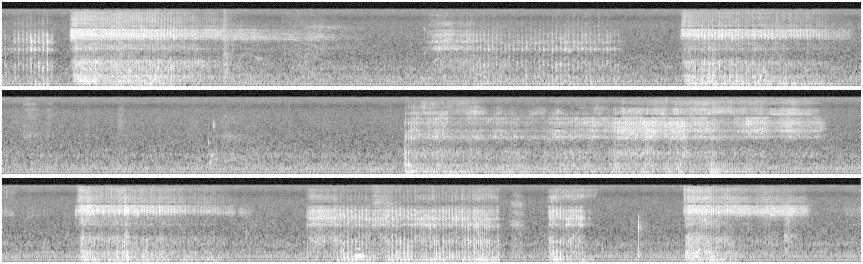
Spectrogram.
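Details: A very tired Saint Bernard dog snoring loudly in sleep, with rough, hissing breaths about twelve times a minute.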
